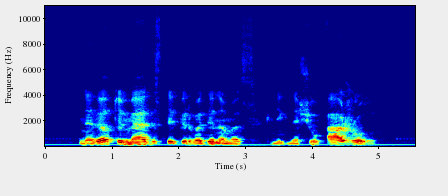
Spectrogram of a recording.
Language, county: Lithuanian, Alytus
